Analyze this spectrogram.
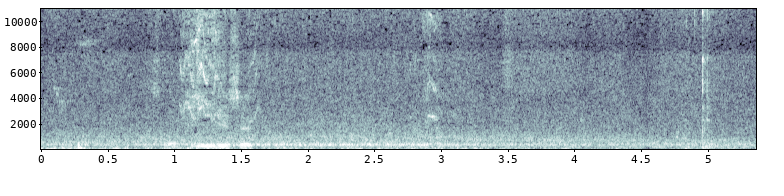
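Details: A honey bee swarm in progress near an apiary gives a constant mid-pitched droning buzz. A brief brighter rustling burst comes just after one second, with a few sharp clicks later, over soft outdoor noise.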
